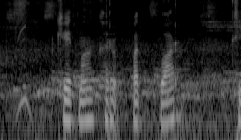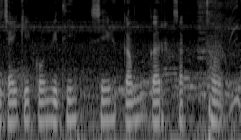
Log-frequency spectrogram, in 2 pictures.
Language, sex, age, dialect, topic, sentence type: Chhattisgarhi, male, 18-24, Western/Budati/Khatahi, agriculture, question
